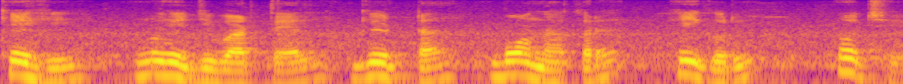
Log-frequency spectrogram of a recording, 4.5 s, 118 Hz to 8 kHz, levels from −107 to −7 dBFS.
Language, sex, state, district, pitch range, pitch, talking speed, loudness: Odia, female, Odisha, Sambalpur, 130-185 Hz, 165 Hz, 120 wpm, -17 LUFS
